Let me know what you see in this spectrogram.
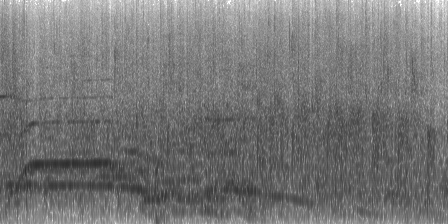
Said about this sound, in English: Big round of applause.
